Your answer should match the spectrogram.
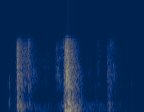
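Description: Three short bumps or knocks, the loudest about a second in.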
